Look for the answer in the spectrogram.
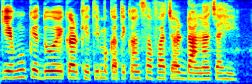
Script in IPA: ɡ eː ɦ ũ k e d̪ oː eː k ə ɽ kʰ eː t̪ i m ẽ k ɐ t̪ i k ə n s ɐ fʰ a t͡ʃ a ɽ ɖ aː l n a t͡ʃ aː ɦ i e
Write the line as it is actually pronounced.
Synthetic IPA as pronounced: ɡ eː ɦ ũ k e d̪ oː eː k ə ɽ kʰ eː t̪ i m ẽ k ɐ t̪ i k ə n s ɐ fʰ a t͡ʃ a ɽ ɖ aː l n a t͡ʃ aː ɦ i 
